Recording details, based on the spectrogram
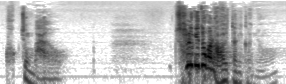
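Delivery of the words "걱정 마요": whisper. Acted. Reassuring the worried congregation.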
